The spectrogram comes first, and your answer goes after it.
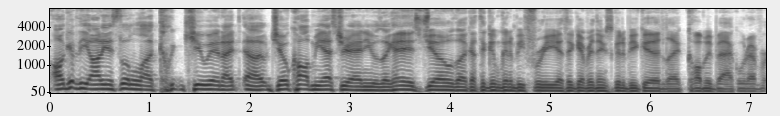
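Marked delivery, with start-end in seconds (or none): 3.4-7.2 laid-back, offhand, low-key casual voice. Retelling a voice message from a caller: imitating Joe's low-key voice message. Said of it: "really, like, low key voice message".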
